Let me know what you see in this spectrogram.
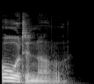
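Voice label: "ordinal", English, British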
